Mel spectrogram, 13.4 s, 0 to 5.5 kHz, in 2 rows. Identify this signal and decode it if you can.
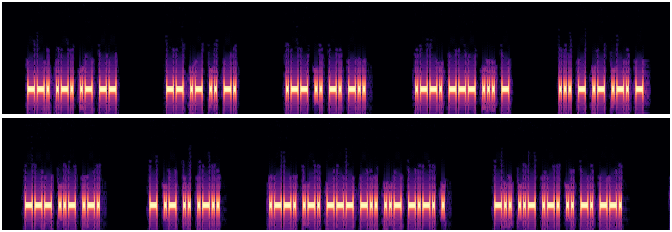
Morse code, heard as a keyed tone, about 50 wpm, 600 Hz. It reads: GRAM MAIN WIND POST START OUR TAIL PRODUCE DURING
